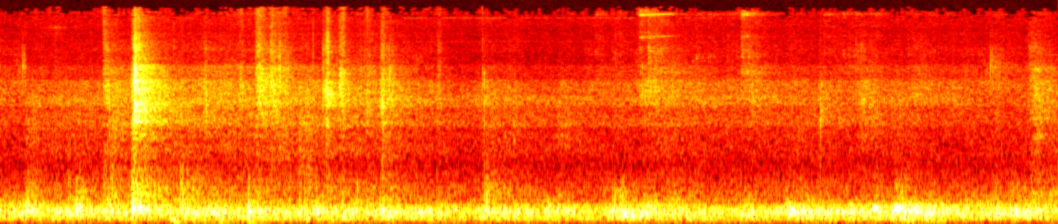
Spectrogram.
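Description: Faint ambience of a large hall with people shuffling and stepping, under a low steady hum, with scattered clicks and knocks; the sharpest knock comes just over a second in.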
